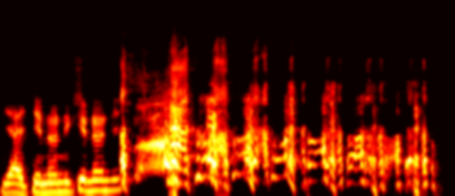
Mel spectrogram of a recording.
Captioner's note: laughng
